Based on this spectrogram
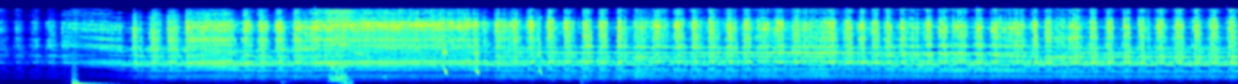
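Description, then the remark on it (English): An engine idles with a loud, steady, rapid chugging rhythm that holds throughout, with a couple of dull thumps near the start. “That's just idling.”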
